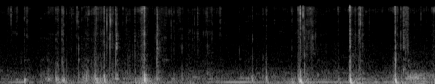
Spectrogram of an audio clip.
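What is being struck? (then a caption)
Bar of soap shaved with a knife blade. A utility knife blade shaves slices off the surface of a solid, rectangular, pale green bar of dry soap with embossed lettering, held in the hand. Short, dry crunching scrapes repeat over a soft low rumble, with a few sharper cuts standing out and brief bright ticks. Each cut dies away almost at once.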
